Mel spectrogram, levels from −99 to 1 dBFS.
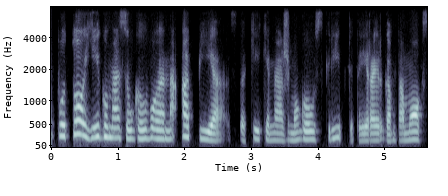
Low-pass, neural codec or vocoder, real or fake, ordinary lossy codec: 7.2 kHz; none; real; Opus, 24 kbps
